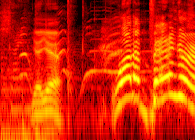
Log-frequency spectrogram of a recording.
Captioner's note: applause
